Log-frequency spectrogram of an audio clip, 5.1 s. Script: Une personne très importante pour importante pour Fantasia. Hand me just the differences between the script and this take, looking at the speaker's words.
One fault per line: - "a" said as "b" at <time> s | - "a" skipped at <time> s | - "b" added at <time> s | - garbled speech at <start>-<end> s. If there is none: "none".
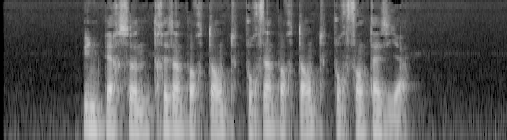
none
